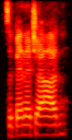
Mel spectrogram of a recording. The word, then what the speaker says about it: Zibanejad: I always say his name wrong. Zibanejad.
